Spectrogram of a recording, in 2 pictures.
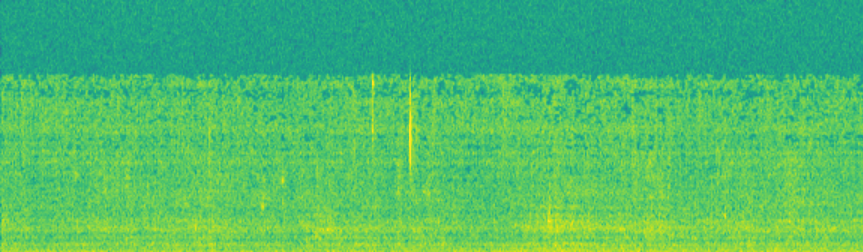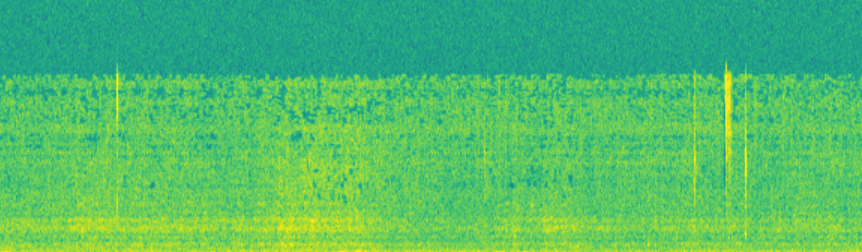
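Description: Waves wash softly against the shore far below.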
